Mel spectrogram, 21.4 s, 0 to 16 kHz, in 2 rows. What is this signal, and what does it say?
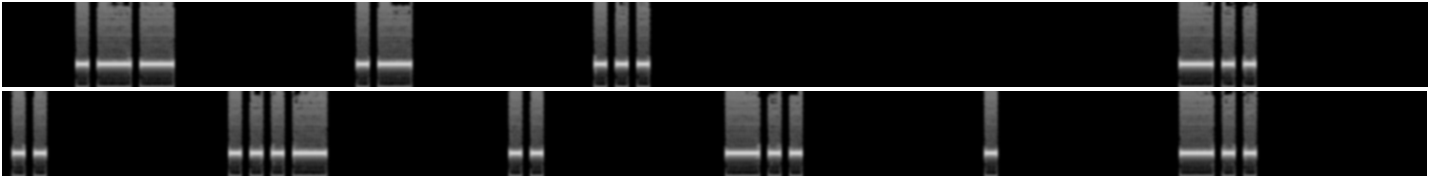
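Morse code, heard as a keyed tone, about 15 wpm, spaced as for 5 wpm, 1000 Hz. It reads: WAS DIVIDED
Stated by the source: Quote-of-the-day Morse code practice at 5 wpm.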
